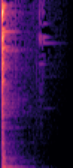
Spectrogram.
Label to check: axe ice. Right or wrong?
Right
